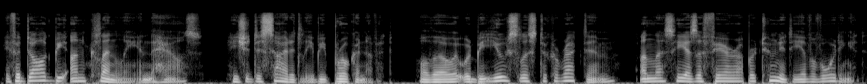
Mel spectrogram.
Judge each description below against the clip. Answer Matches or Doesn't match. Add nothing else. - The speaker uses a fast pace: Matches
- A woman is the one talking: Doesn't match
